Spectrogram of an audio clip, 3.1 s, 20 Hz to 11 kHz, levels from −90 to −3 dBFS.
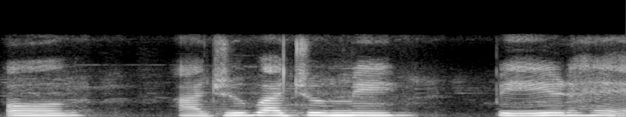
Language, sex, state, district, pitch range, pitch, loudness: Hindi, female, Maharashtra, Gondia, 210-220 Hz, 215 Hz, -14 LUFS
